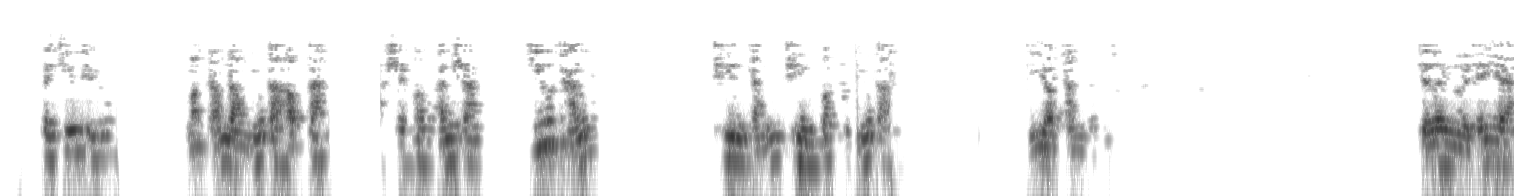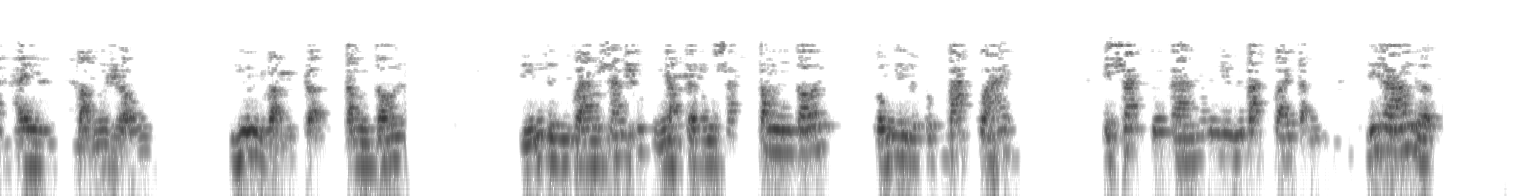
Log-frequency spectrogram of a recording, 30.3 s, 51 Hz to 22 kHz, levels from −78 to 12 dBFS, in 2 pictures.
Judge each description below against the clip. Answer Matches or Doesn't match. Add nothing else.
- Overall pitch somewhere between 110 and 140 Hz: Doesn't match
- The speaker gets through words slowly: Matches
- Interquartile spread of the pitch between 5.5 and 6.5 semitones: Doesn't match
